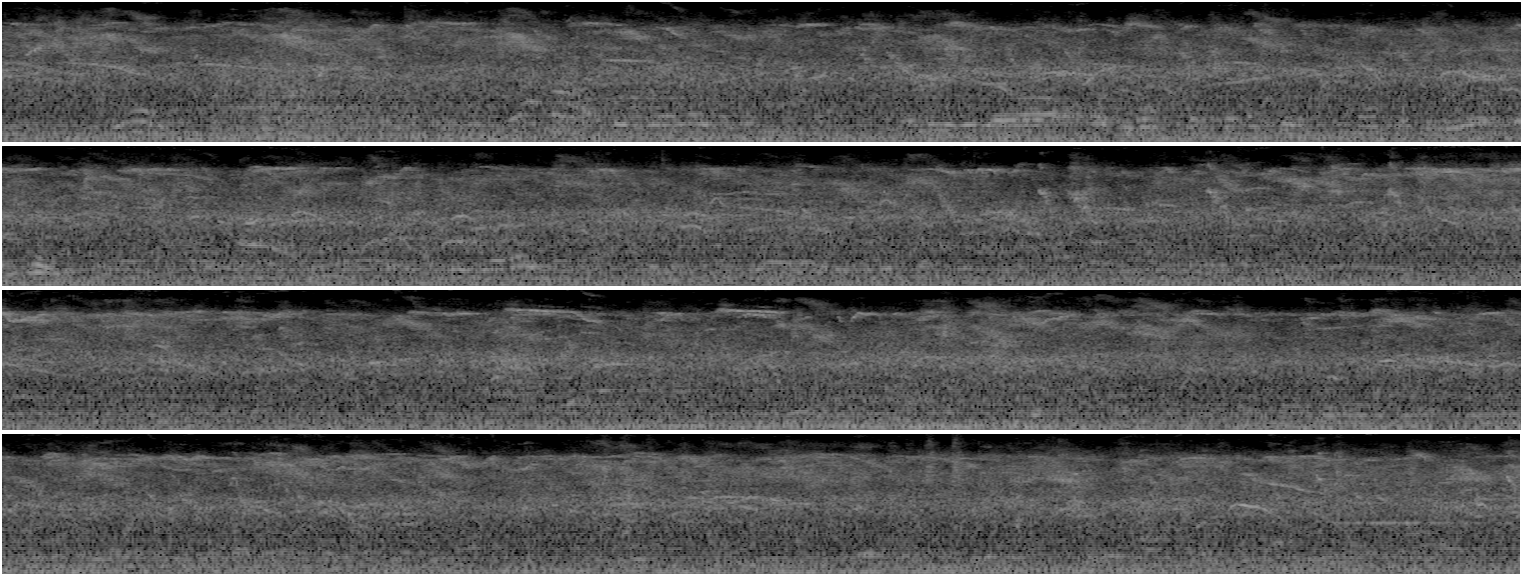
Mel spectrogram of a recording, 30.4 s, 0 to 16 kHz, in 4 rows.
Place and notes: Jardin Thiole, Liberation, Nice, France - Evening starlings and children
Sitting below a tree with the recorder pointing straight up at the noisy starlings. To the lef tyou can hear the children chirping and calling (and banging on the slide) and to the right you can hear the trams go by. Early in the recording is a loud bang which the starlings react to instantly.
(recorded with Zoom H4n internal mics)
